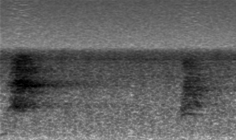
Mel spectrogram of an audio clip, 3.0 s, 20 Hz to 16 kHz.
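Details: Fox barking at night at 23:51 on 2 January 2014, after a group passed: two short, harsh, mid-pitched barks about two seconds apart, the second fainter, over a soft hiss.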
